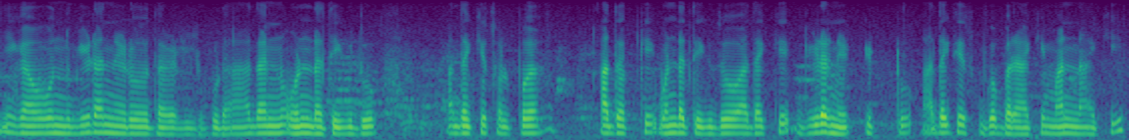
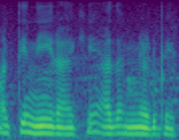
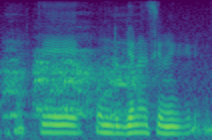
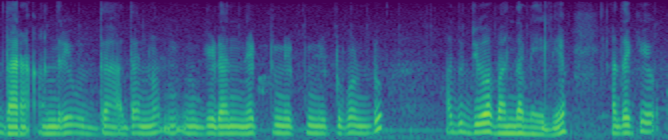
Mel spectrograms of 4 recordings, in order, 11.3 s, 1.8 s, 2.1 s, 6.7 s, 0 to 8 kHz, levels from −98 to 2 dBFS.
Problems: background sounds at intervals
